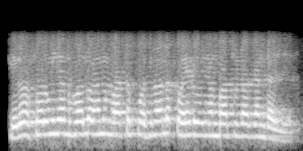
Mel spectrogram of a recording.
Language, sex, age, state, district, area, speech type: Odia, male, 30-45, Odisha, Boudh, rural, conversation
